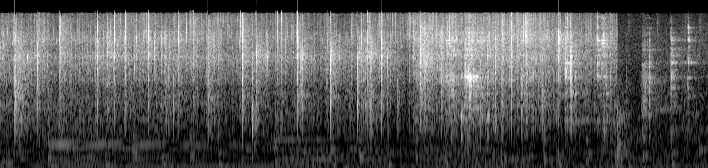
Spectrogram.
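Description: Shallots, chili powder and curry leaves crackle and sizzle in hot coconut oil, a loud steady frying hiss with repeated stirring scrapes and clinks throughout, no voices.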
